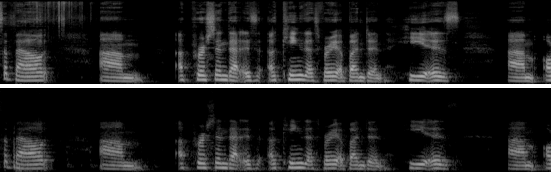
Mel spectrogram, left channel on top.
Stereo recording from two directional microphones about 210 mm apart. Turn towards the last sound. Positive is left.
turn(degrees=45)  # may be behind; listen again after turning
